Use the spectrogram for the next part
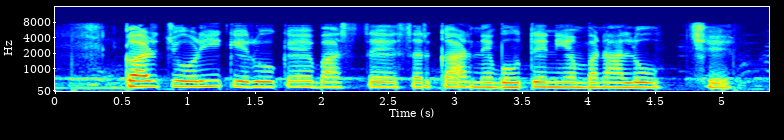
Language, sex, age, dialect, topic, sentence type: Maithili, male, 46-50, Angika, banking, statement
